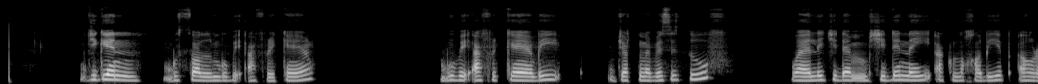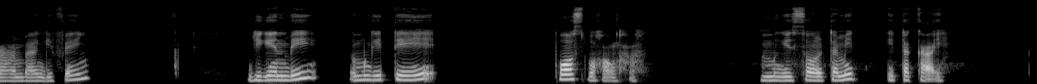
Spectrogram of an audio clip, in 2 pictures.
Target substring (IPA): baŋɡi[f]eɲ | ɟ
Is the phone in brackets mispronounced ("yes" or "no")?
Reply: no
